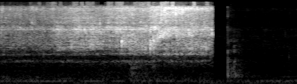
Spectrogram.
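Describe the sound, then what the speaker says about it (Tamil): Onion-garlic paste frying in hot oil in a kadai, a loud close hissing sizzle that stops abruptly near the end, leaving a quieter background. "இப்போ இந்த வெங்காயம் பூண்டு பேஸ்ட்டை போட்டுக்கலாம்."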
